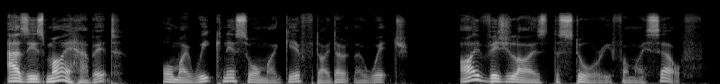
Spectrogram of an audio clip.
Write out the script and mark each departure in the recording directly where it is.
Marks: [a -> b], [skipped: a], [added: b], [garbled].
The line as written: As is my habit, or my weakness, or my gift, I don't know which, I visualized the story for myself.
As is my habit, or my weakness, or my gift, I don't know which, I visualized the story for myself.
